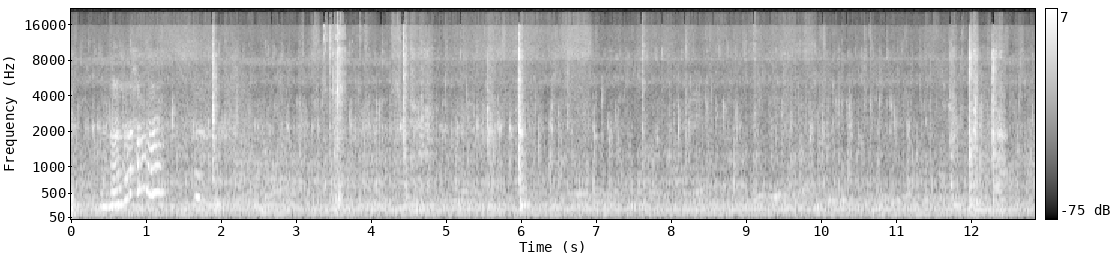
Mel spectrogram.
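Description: Fish pieces cook in bubbling curry in a kadai, the liquid simmering with a low continuous bubble and scattered sharp pops and spatters throughout.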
